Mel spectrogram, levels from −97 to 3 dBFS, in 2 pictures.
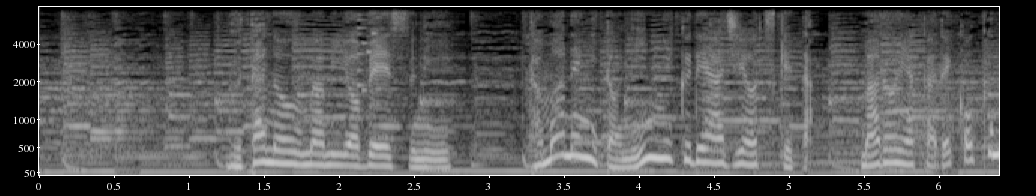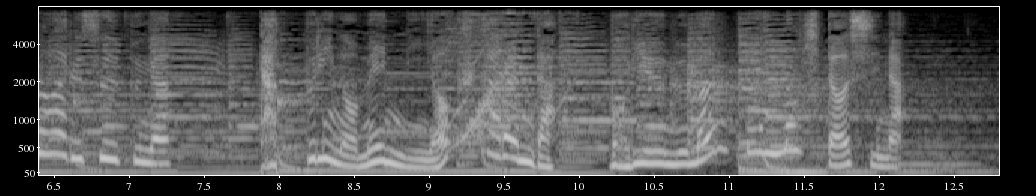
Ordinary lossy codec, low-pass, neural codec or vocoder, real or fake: none; 7.2 kHz; none; real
